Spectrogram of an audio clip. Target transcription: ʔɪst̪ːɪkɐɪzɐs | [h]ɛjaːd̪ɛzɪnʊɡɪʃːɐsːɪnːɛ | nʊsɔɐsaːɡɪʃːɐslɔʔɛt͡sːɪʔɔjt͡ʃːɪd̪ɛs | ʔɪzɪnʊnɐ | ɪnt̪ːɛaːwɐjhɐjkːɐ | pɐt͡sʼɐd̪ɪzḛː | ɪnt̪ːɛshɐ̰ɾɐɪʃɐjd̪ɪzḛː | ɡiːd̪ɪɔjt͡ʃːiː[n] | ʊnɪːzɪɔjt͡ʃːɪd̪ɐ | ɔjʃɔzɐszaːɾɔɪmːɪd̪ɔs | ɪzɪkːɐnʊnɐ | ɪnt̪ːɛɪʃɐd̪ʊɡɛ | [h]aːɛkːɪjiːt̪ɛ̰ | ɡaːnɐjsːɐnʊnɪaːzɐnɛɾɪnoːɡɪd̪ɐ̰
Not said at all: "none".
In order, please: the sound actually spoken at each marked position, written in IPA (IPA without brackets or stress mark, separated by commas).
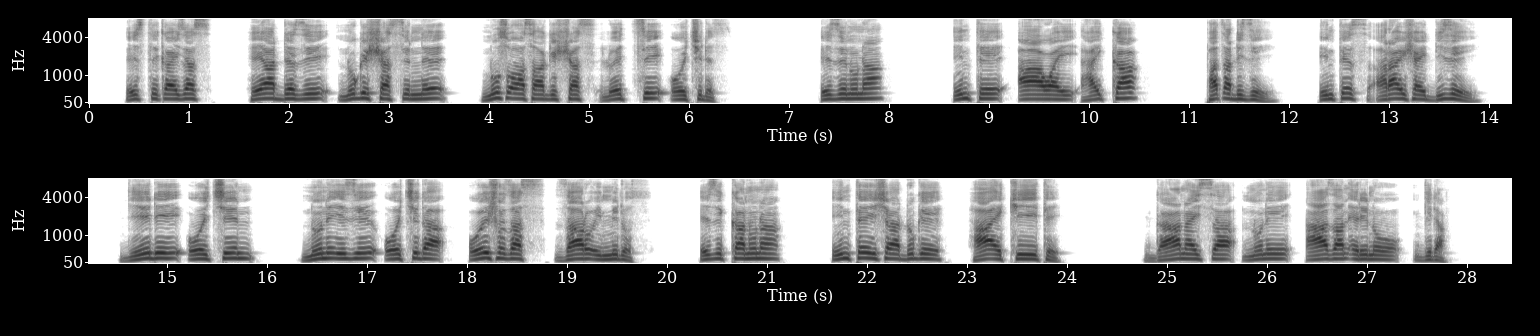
h, nː, h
